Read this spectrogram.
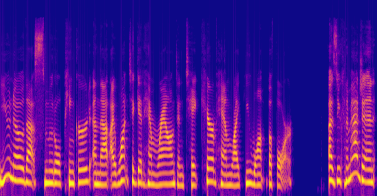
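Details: Imitated Wernicke's aphasia: a healthy speaker reads an example of stroke-related aphasia with impaired language comprehension, producing word salad with random words inserted.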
